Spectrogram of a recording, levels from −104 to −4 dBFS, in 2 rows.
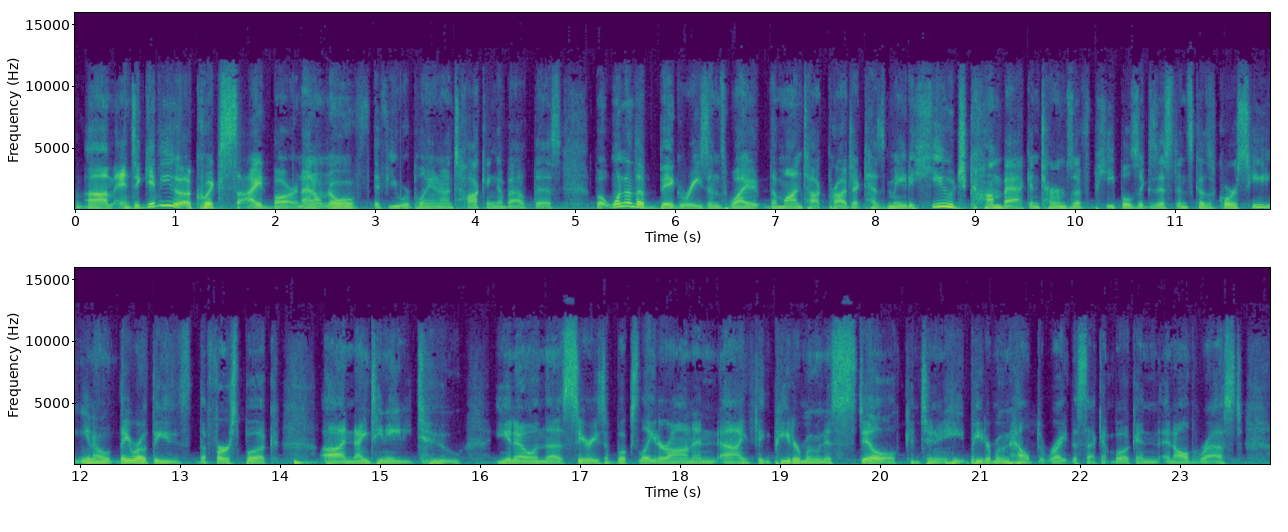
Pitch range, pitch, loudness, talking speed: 110-140 Hz, 120 Hz, -26 LUFS, 220 wpm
